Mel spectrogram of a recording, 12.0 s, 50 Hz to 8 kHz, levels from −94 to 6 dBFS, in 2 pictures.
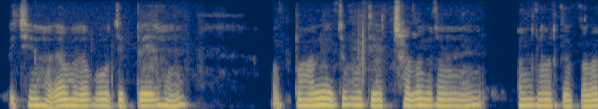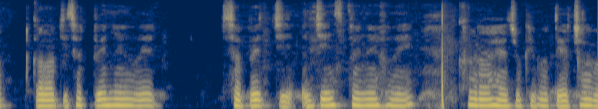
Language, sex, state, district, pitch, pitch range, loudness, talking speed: Hindi, male, Chhattisgarh, Raigarh, 160 Hz, 155-170 Hz, -20 LUFS, 160 wpm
